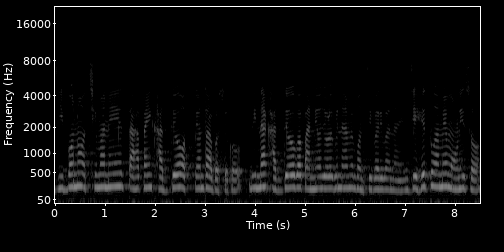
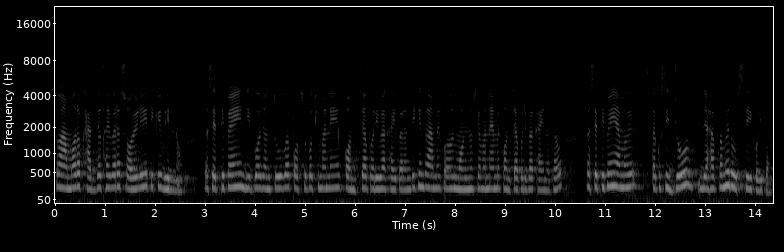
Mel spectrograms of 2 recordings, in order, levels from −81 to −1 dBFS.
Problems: low volume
